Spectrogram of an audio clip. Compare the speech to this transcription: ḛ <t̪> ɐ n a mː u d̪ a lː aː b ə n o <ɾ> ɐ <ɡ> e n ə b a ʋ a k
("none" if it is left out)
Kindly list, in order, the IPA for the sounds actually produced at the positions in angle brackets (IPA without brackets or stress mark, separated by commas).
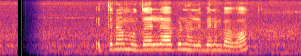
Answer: t̪, l, b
